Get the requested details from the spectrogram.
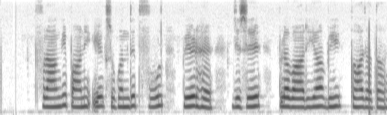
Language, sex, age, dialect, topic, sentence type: Hindi, female, 18-24, Kanauji Braj Bhasha, agriculture, statement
